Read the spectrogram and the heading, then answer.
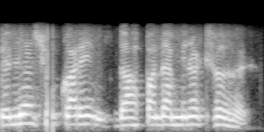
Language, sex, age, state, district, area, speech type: Kashmiri, male, 45-60, Jammu and Kashmir, Ganderbal, rural, conversation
